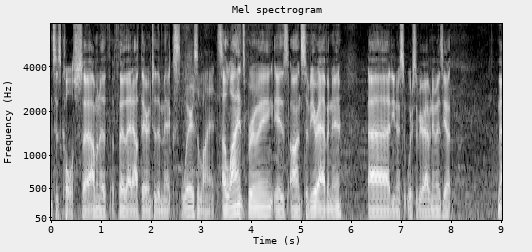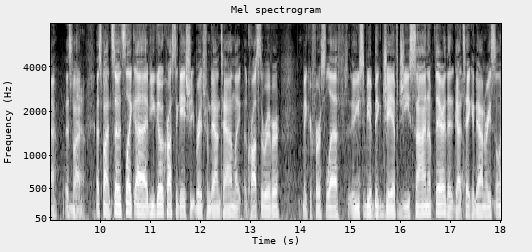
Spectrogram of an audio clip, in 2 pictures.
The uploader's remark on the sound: The conversations recorded at the Endeavor Summit, held Oct. 19 at Bridgewater Place.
